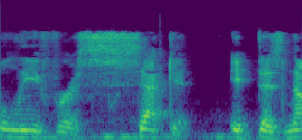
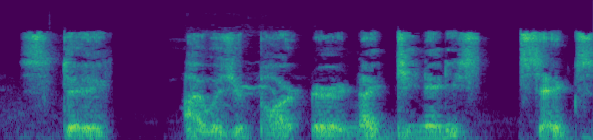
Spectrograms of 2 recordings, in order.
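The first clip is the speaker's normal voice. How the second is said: very slow, drawn-out character voice, every word dragged.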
